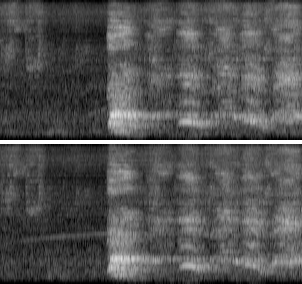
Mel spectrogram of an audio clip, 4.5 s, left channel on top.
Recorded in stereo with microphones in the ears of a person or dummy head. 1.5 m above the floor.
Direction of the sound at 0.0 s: 30° left (ahead or behind).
